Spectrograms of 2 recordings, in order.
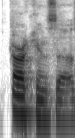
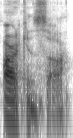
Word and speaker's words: Arkansas: I think they're called Arkansas yeah Rock toown Arkansas yeah pronunciation things the S on the end is silent yeah I know but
